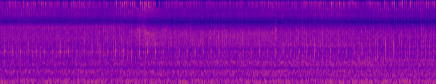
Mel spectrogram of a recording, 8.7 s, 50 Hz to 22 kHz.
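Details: Renault F4R engine idling warm, light quick tapping knock about three a second riding over it; internal engine knock that shows when hot.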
